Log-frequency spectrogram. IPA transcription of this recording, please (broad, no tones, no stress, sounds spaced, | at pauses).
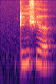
ʈ i ʃ ɾʲ ɐ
